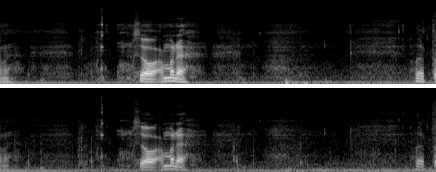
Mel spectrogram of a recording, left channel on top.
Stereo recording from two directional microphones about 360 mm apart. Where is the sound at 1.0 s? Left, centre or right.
Left.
